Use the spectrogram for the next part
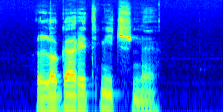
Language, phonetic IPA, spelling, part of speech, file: Polish, [ˌlɔɡarɨtˈmʲit͡ʃnɨ], logarytmiczny, adjective, Pl-logarytmiczny.ogg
